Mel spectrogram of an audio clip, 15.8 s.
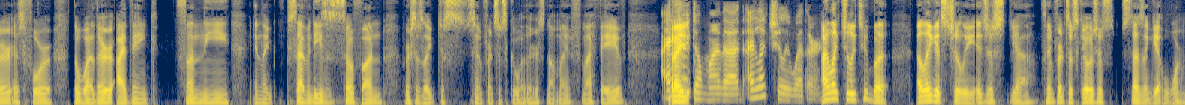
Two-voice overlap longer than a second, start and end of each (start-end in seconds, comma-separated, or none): none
